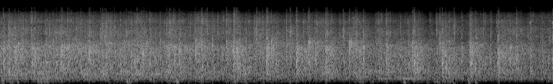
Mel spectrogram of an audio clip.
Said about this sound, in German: Und den allergrößten Applaus natürlich für euch, weil ihr wart heute da. Ihr habt zugehört, ihr habt einen wunderbaren Abend gehabt. Keine Widerworte. Riesigen Applaus für euch, für das beste Publikum, was man sich wünschen kann.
